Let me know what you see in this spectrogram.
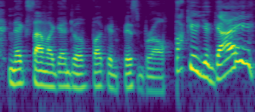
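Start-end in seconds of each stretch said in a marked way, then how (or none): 2.2-3.1 very high mock South African insult, laughing; South African accent. Host imagining his next fist brawl, squeaky mock South African accent. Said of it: "in a South African accent".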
